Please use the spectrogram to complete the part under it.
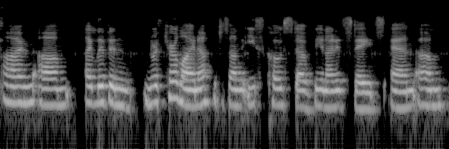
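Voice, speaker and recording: A woman, introducing herself in a measured, explanatory way on a dull-sounding video call. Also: medium pitch, level tone, warm tone. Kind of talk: casual self-introduction.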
